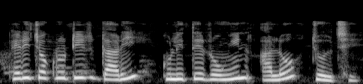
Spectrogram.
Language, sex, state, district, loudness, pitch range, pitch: Bengali, female, West Bengal, Alipurduar, -12 LUFS, 225-295 Hz, 260 Hz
